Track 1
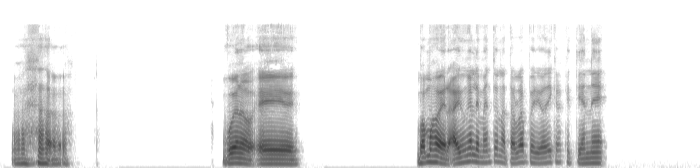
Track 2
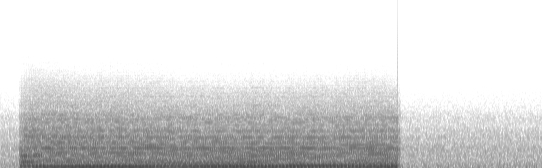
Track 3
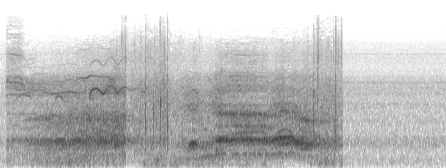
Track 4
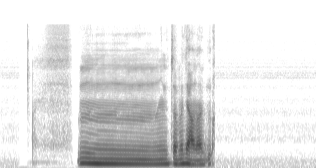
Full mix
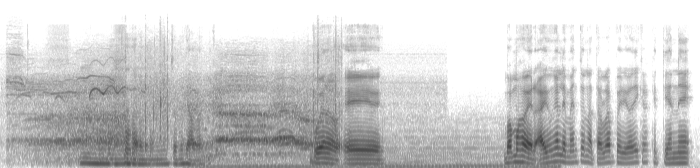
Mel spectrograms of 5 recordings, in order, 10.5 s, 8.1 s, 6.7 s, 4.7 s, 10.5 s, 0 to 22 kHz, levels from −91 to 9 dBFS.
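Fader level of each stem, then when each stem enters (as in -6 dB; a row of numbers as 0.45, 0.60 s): -2.0, -17.0, -6.5, -7.0 dB; 1.30, 2.45, 0.00, 0.00 s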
